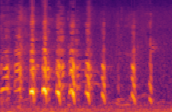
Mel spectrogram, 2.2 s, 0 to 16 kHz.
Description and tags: people laughing outdoors 001
women laugh outdoors
jolly, outdoors, laughter, voice, funny, women, laugh, laughing, people, female, field-recording, woman, giggle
